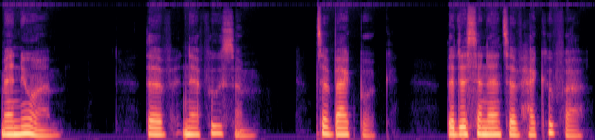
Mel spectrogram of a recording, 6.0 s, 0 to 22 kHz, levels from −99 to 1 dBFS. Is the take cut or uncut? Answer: cut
